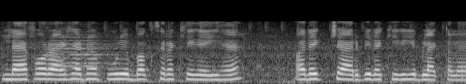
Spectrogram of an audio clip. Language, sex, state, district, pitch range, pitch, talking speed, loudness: Hindi, female, Gujarat, Valsad, 230-245 Hz, 235 Hz, 245 wpm, -15 LUFS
